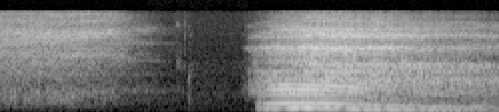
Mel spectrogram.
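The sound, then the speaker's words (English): A deep breath taken during a guided calming exercise: first a soft, airy breath, then a pause of near silence, then a louder, fuller breath with a sighing, slightly voiced tone that slowly fades. “All right, take a deep breath to clear our mind.”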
